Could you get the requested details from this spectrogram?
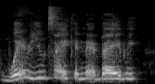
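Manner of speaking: a hint of a disapproving great-grandma asking where the baby's going; great-grandmother's voice. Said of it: "I can hear her saying".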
